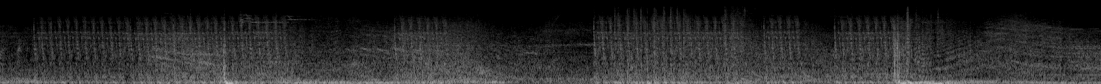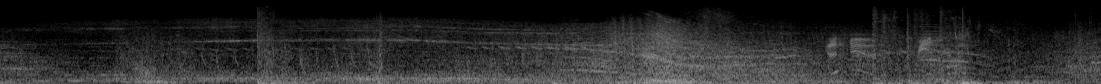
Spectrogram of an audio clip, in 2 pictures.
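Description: Laser blasts fire in rapid bursts.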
